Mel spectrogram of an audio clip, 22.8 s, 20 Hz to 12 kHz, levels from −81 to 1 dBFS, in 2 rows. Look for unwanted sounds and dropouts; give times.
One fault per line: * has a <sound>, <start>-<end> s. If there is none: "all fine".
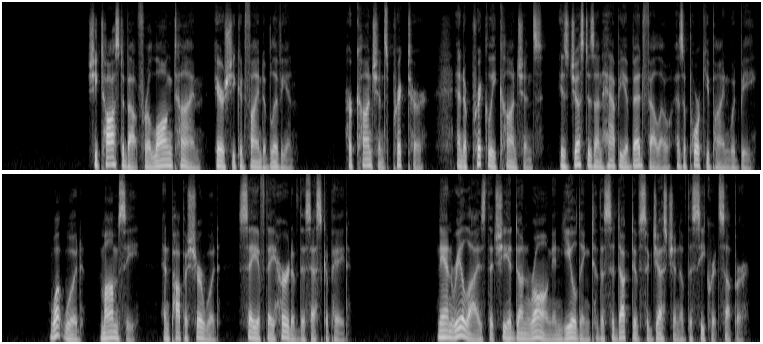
all fine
